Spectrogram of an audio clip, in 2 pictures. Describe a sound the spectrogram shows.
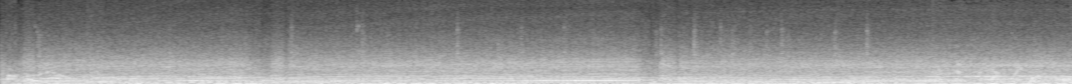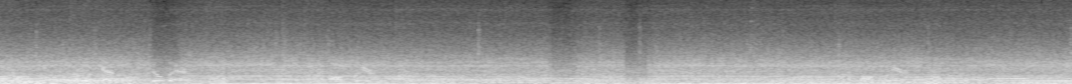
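Other race cars roar past close by.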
